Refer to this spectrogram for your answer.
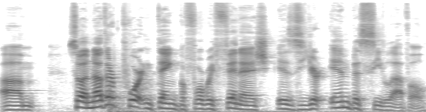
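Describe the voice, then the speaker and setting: On a very clean recording with a silent background, a man with a plain, everyday voice speaks at a medium pitch and moderate pace with lively intonation. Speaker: gaming guide youtuber. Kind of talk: tutorial.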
